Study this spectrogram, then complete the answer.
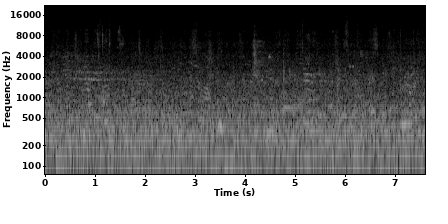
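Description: A crowd of men and women murmurs and chatters nearby in a large echoing hall.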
